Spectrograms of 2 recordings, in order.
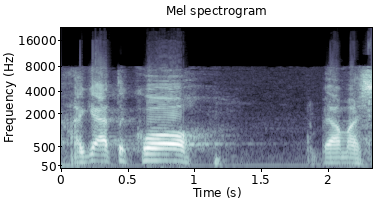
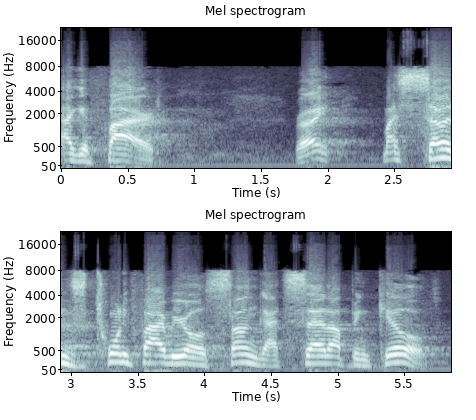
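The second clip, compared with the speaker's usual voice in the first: rising outrage; 8 semitones higher than usual. Real, not acted. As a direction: let the anger at the cover-up boil over. Grieving father's outraged rant.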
